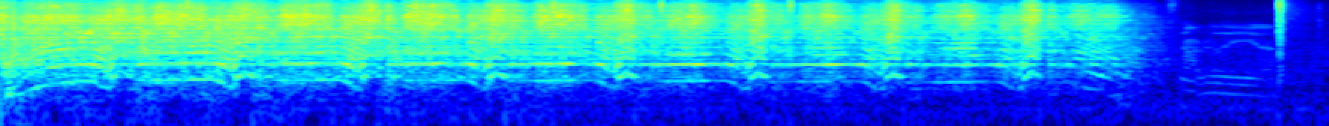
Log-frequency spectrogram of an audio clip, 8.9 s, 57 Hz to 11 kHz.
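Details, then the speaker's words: 5.3 LS-swapped Ford Ranger after a cam install, cranking during a compression test with the lifters not yet pumped up: the starter turns slowly, about two and a half labored turns a second, and never catches. Low battery suspected; a jump box is wanted. "a jump box on the thing. Why is it spin so slow?"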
